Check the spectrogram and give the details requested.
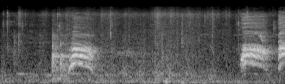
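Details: A crow's two short, raspy caws, the first early and the second near the end, harsh and nasal, with soft ambient noise in between.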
